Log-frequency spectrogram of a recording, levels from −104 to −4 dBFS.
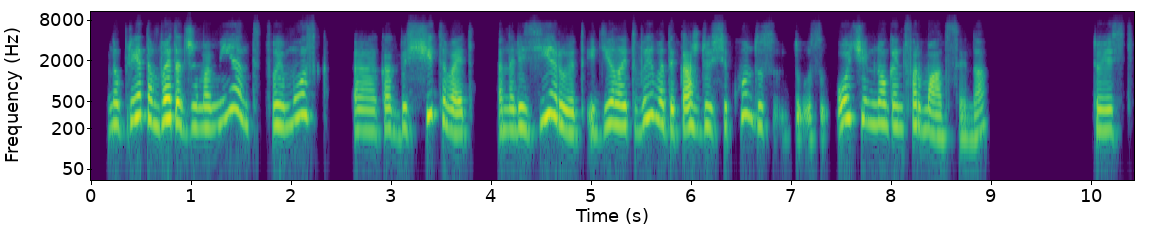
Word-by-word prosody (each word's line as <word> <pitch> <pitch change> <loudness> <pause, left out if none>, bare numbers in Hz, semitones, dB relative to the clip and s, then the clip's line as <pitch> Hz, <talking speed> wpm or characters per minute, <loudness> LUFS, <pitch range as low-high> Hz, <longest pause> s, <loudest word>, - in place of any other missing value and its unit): но 235 +3 -1
при 265 - -1
этом 280 -7 +2
в 255 - -2
этот 250 -6 +8
же 215 - -1
момент 230 - -1
твой 225 -1 +2
мозг, 295 +6 -2 0.3
а, 190 -1 -3
как 200 -2 -3
бы 210 - -1
считывает, 190 - 0 0.2
анализирует 195 - +2
и - - -5
делает 220 +1 +1
выводы, 250 -4 +1
каждую 205 +2 +1
секунду 220 - -4
с 210 - -21
э - - -22 0.2
т - - -7
с 145 - -23 0.2
очень 280 -1 +2
много 235 -2 0
информации, 185 -8 -3
да. 170 +9 -8 1.1
То 195 - -1
есть 190 -1 -4
215 Hz, 165 wpm, -24 LUFS, 190-260 Hz, 1.1 s, этот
